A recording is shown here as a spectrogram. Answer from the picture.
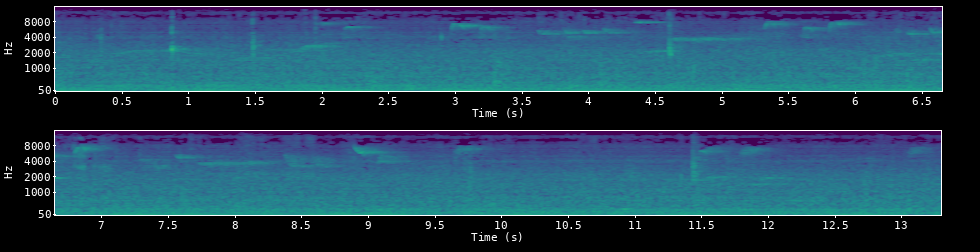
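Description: Small birds chirping and twittering in short high calls scattered throughout, over a steady low hum, with a few soft clicks and smacks from eating by hand.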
